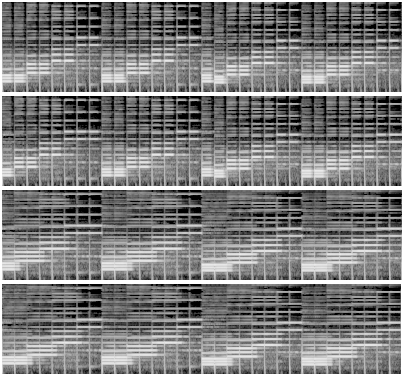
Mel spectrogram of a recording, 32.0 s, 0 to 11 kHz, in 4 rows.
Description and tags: MA SFX RoboticMelody 1
Sound from pack: "Mobile Arcade"
100% FREE!
200 HQ SFX, and loops.
Best used for match3, platformer, runners.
